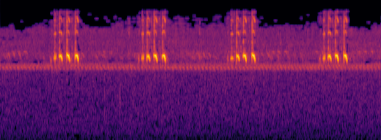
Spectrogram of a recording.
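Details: Cricket chirping on a summer night: four high, pulsed chirps, each of four quick ticks, spaced just under a second apart over a steady, thin continuous high trill.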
